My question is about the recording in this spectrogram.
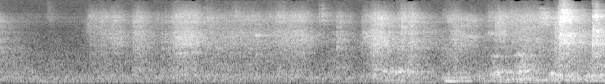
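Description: A classroom window being slid open: a few short scraping, sliding swishes, with quiet voices in the room.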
